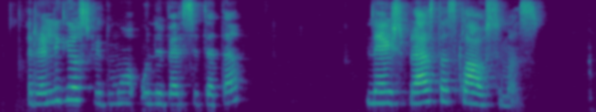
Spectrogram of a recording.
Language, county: Lithuanian, Vilnius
